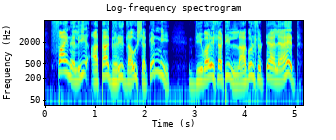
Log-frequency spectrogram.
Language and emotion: Marathi, happy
